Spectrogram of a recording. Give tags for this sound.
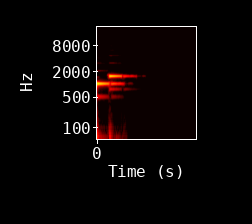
beep tone

